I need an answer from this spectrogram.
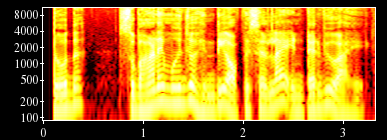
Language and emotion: Sindhi, neutral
